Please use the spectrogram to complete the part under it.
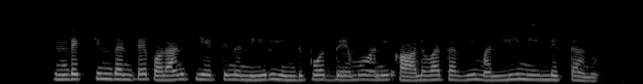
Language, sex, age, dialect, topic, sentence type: Telugu, female, 18-24, Utterandhra, agriculture, statement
